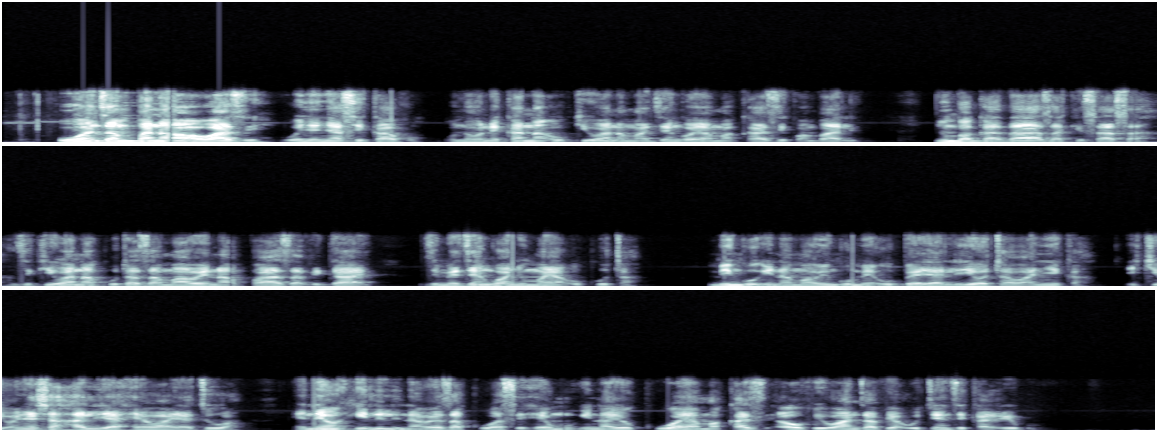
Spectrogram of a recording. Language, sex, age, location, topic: Swahili, male, 25-35, Nairobi, finance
